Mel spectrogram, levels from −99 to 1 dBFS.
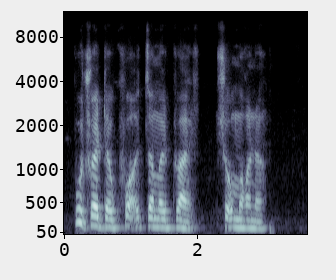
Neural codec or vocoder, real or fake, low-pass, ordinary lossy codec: none; real; 7.2 kHz; Opus, 24 kbps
